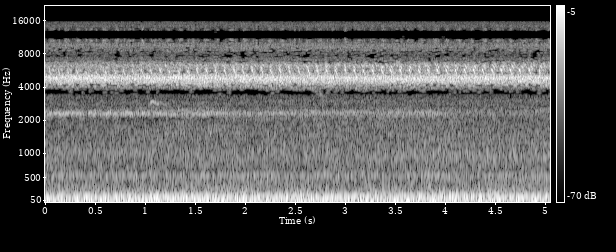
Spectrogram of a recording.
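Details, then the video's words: High, fast-pulsing insect calls form a steady shimmering chorus, evenly repeated throughout, over a soft low background rumble. "Amazing Insects World - Relaxation Video with Various Nature & Insects Sounds"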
